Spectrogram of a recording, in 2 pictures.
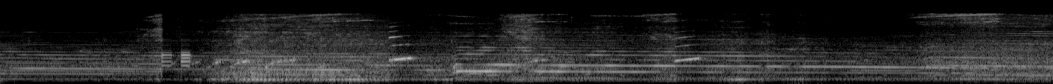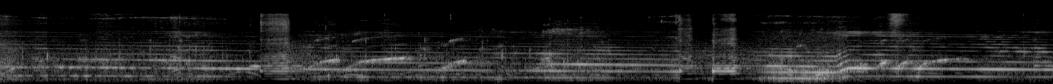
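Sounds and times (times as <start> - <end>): fire engine siren: 0.0 - 21.0
rising siren whoops: 0.0 - 21.0.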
